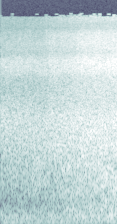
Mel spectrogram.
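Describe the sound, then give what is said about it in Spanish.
Ocean waves wash onto a sandy beach in a steady, broad hiss of surf that swells slightly louder toward the end, heard alone without any voices. “Disfruta el vaivén de las olas mientras tus pies se sumergen poco a poco entre la arena.”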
